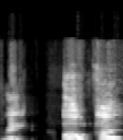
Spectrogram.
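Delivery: squeaky put-on British voice; mock British accent. Joining the mock British bit.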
